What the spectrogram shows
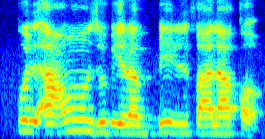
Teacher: Kuat lantunannya, huruf qalqalah mati di hujung bacaan dan wakaf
